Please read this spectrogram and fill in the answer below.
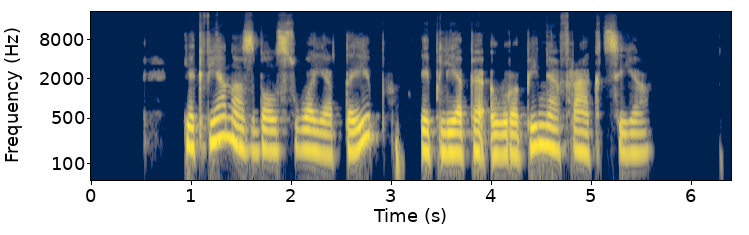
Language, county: Lithuanian, Vilnius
